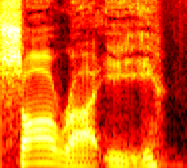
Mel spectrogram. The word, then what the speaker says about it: Sarai: And now his wife Sarai, as we would say in English, but in Hebrew it's Sarai, the way it's pronounced.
